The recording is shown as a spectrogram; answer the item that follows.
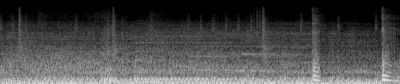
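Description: Motorcycle engine running at low road speed under wind noise on the microphone; the engine note shifts about a second in and then holds steady.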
